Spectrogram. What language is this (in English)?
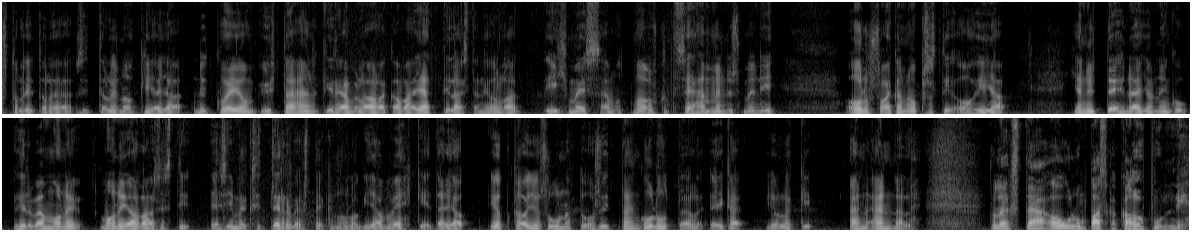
Finnish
